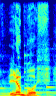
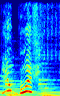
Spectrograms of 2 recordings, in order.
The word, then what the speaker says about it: любовь: В некоторых словах мы пишем букву «в», а произносим звук «ф» или «ф», если рядом есть мягкий знак. Например, в словах «морковь», «любовь» или «плов». В названии городов Саратов, Ростов.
